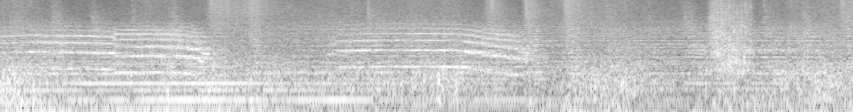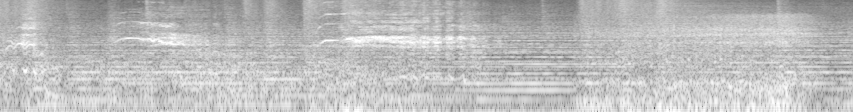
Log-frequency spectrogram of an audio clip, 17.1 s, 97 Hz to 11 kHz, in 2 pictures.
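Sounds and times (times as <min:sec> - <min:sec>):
background music with deep bass: 0:00.0 - 0:17.0
horse whinnying: 0:09.7 - 0:10.8, 0:11.8 - 0:13.5.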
